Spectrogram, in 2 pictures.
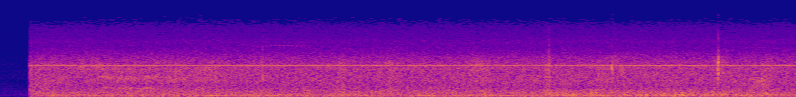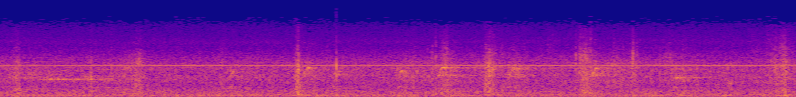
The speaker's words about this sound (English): And yes, they are definitely heavy, heavy footfalls. You know, in my own opinion, you know, I've heard plenty of deer in the forest and other stuff that's tromping around. This is a little bit different.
